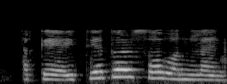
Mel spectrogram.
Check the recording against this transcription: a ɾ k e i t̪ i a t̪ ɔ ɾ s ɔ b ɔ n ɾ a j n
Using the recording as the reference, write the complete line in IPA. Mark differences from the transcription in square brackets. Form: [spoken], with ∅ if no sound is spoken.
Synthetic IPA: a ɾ k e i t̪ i a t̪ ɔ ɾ s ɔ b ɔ n [l] a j n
